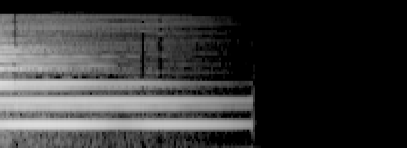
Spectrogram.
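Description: Notification-bell chime sound effect ringing out with several steady tones, fading and gone about a second and a quarter in.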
